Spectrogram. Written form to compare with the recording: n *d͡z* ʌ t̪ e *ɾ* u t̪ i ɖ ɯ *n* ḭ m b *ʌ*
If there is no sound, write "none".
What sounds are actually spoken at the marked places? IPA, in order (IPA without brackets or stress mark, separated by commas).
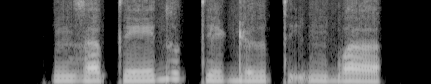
z, d, t̪, ʌ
